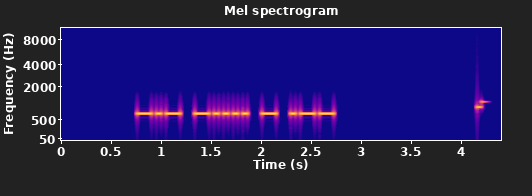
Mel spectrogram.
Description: Morse code, heard as a keyed tone, about 25 wpm, 700 Hz. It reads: K6TW
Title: NA SOTA Activator Callsigns 25wpm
